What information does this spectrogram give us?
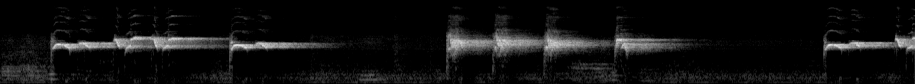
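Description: A greater green leafbird sings loud, clear whistled phrases, slurred and slightly rising, in bursts of one to two seconds separated by short silences.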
